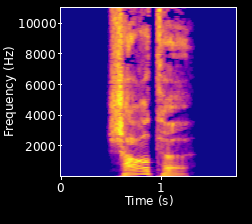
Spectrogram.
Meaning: inflection of scharren: 1. first/third-person singular preterite 2. first/third-person singular subjunctive II
- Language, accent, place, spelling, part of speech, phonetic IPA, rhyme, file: German, Germany, Berlin, scharrte, verb, [ˈʃaʁtə], -aʁtə, De-scharrte.ogg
